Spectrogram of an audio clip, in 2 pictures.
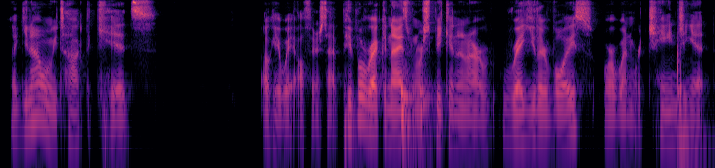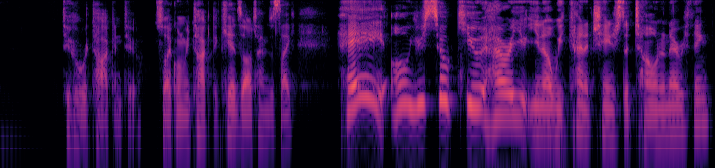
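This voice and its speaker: Chatty low-voiced young man. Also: fast talker, dry recording, studio quality. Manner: chatty, filler-heavy, demonstrates voice tones. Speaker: podcast co-host. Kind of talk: casual podcast chat.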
